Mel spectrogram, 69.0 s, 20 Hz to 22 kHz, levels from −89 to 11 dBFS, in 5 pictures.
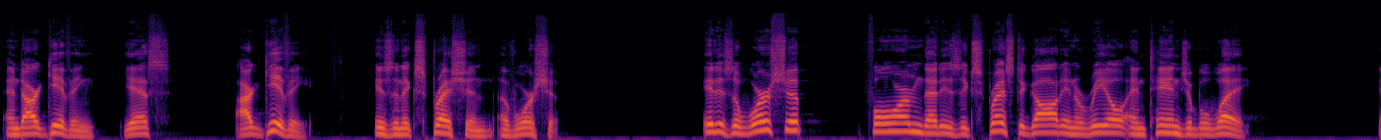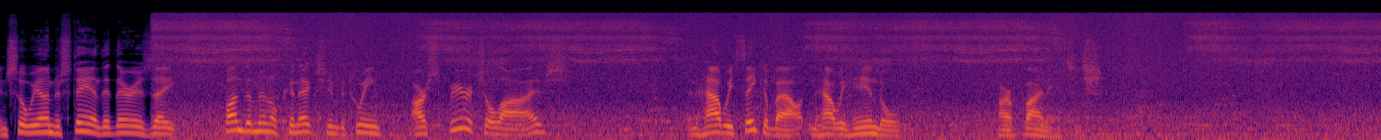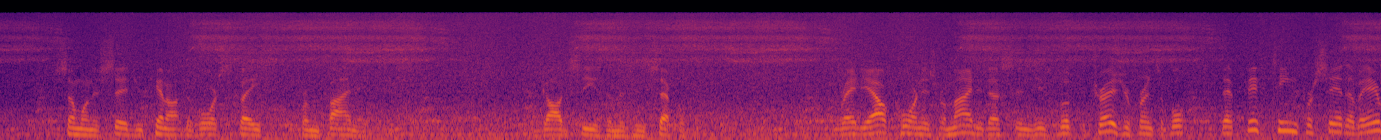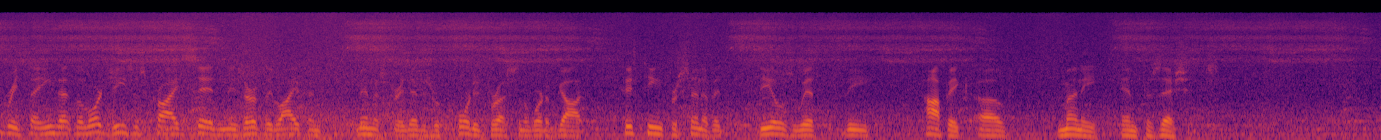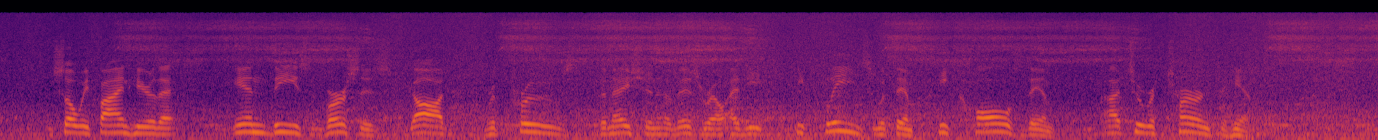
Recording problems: hiss; loud; from 15 s on; 5 dB below the speech

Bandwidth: 15.5 kHz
